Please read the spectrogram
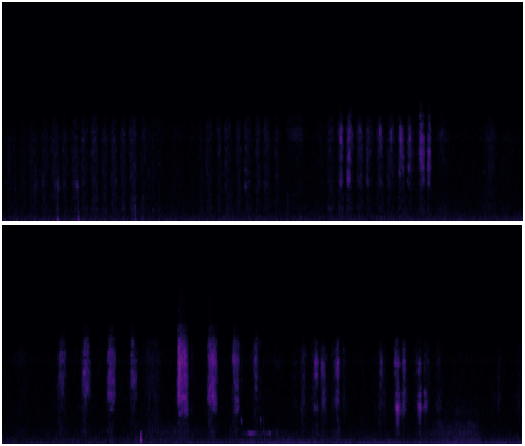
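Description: Faint scratching of a fountain pen nib on paper as quick hatching strokes are drawn: a short run of strokes about three seconds in, then a longer run from about six seconds to nine and a half.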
